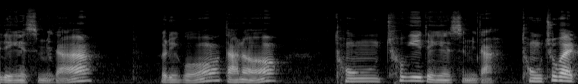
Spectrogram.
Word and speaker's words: 통촉: 통축할 때는 여기 동이 아니고 통으로 발음합니다. 통촉은 위사람이 아래 사람의 사정이나 형편을 살피는 것을 말합니다.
